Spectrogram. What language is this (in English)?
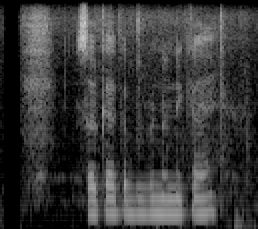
Nepali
